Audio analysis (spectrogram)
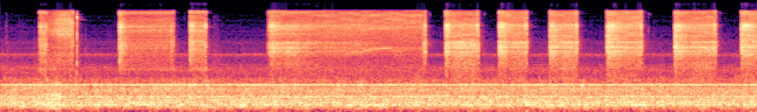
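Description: Short hissing bursts of spray paint on a Gundam model kit, repeated in quick light passes with brief gaps, over a steady low hum and rumble in the background.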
